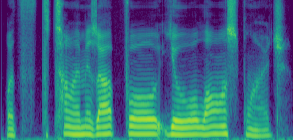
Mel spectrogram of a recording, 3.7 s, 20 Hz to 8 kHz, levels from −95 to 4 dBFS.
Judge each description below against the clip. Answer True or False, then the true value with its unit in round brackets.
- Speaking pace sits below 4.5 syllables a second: True (3.0 syllables/s)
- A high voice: False (145 Hz)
